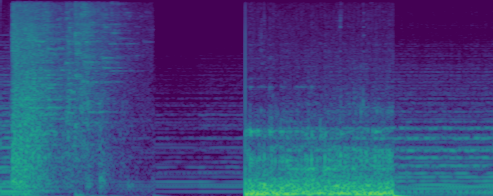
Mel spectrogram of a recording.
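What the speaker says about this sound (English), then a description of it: "Gabriel hears the faint sound of breaking glass" Glass shattering in the Gabriel Knight video game, a loud crashing burst followed by tonal game music and a second heavy noisy crash, no voices.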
